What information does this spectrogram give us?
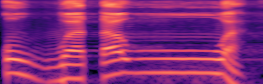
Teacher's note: Masuk ke huruf wau yang bertasdid hanya masuk tanpa ditahan lama-lama tanpa mendengung.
